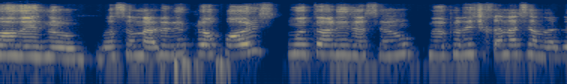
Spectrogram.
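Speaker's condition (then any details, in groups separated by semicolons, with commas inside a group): Cerebral palsy; from birth, motor sequelae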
